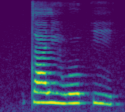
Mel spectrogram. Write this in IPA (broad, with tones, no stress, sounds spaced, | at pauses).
t a˦ l ĩ˧ w o˦ k i˦˨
